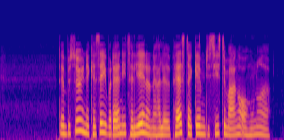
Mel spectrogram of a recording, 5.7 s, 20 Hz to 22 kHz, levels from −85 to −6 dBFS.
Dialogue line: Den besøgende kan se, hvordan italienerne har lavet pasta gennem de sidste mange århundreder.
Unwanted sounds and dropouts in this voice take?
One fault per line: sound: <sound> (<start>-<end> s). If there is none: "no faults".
no faults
